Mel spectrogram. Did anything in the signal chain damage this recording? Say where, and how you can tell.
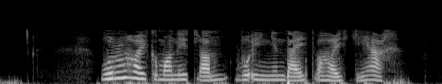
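Yes. The codec stage left the whole clip dull and smeared, with nothing above 5.2 kHz and a heavy warbling, fizzy texture. The likely cause is AAC compression, AAC-LC at a bitrate near 16 kbps. Unlike a plain low-pass filter, it leaves fizzy, warbling residue below the cut-off.

Pre-echo sits at 1.51 s, a short hiss spreading about 10 ms ahead of the attack just before "man i". The transform block spread its quantisation noise back into the quiet moment before the onset. Unlike a click or dropout, it only precedes an attack.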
